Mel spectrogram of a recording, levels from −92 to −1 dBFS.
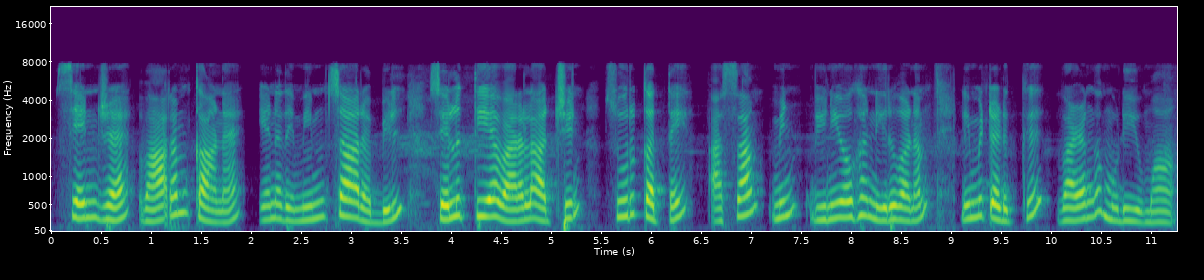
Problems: constant background noise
